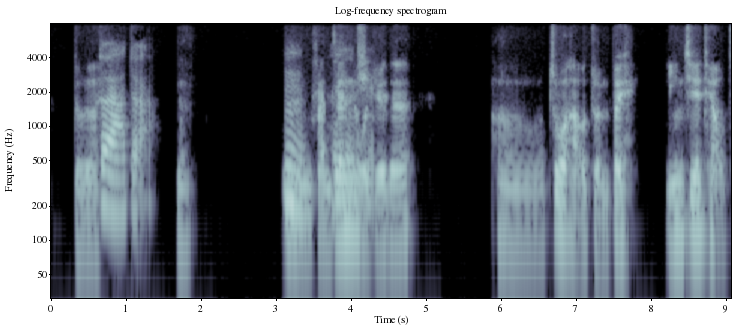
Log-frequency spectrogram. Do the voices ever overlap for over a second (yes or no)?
yes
